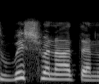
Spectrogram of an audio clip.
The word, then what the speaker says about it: Wishan: than it looks uh it's wishan like making a wish okay what shanata yeah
